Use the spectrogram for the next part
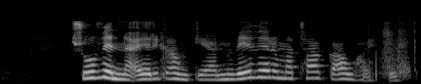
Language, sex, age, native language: Icelandic, male, 40-49, Icelandic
